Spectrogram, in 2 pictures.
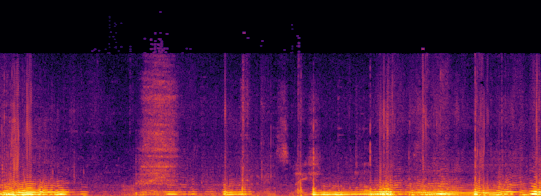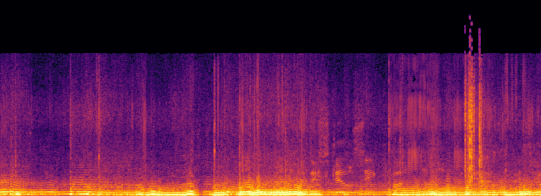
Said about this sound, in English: So this is um, just before the boys fell when they attacked them. This, this was chaos. the killer bees and Yeah, the killer hornets.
